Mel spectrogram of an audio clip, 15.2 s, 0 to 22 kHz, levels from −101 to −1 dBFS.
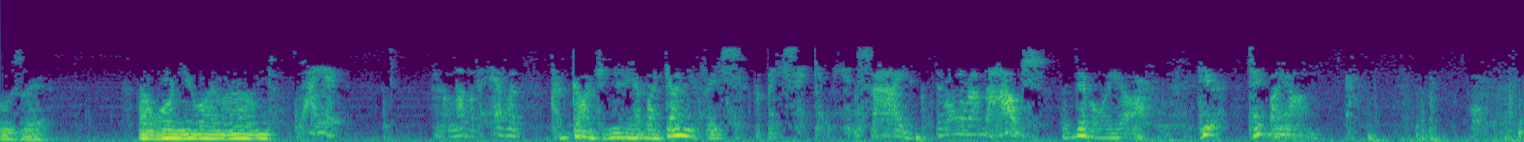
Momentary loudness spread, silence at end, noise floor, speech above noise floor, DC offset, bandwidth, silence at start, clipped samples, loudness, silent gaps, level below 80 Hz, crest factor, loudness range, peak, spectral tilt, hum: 23 LU; 0 s; -48 dBFS; 27 dB; under 0.1%; 5.6 kHz; 0 s; under 0.1%; -21 LUFS; none; -42 dBFS; 18 dB; 10 LU; -4 dBFS; -8 dB/octave; none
